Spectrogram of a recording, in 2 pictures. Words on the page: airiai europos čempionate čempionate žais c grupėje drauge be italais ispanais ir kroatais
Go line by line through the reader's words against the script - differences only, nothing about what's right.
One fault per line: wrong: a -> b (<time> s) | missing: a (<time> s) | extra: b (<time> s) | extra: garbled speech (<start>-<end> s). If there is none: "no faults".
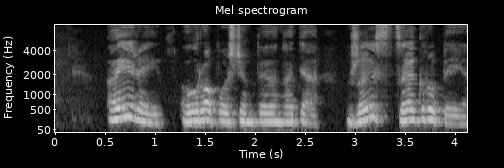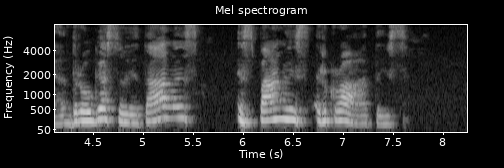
missing: čempionate (2.6 s)
wrong: be -> su (4.7 s)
